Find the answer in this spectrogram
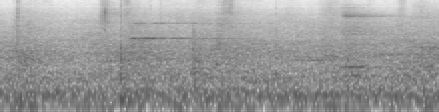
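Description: Scuffing and rustling of two grapplers rolling on foam mats over steady room noise, with a sharp knock about a second in.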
